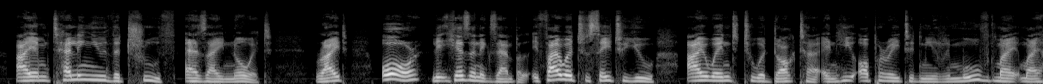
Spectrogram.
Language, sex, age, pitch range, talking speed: English, male, 30-49, 135-180 Hz, 195 wpm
